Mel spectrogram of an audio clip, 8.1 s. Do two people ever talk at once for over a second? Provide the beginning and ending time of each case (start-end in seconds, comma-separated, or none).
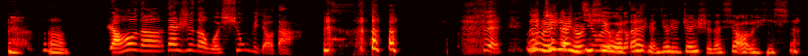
5.3-6.8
